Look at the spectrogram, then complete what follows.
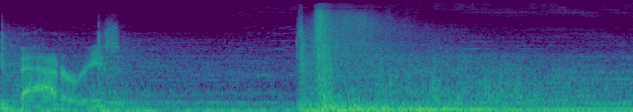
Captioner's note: cannon firing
